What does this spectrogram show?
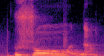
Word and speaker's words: jaune: Jaune. Jaune. Jaune. Jaune. So here we have closed O. AU, two letters, always give us O, closed O sound.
